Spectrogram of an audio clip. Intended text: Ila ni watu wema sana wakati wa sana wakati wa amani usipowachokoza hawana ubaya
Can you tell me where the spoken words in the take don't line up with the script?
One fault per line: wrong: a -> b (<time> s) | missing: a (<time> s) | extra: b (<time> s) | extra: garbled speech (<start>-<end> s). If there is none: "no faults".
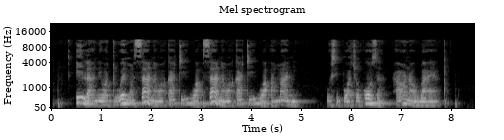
no faults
